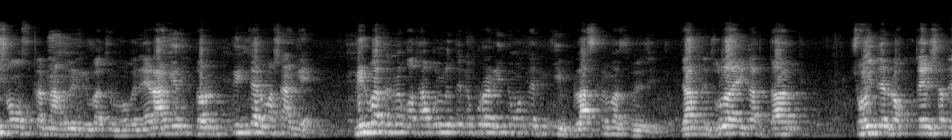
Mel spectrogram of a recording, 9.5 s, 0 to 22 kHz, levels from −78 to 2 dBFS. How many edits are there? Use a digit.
1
